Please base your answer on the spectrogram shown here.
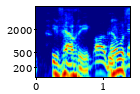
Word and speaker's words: Uvalde: How do you pronounce it? Uvalde.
